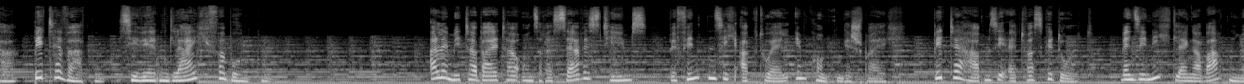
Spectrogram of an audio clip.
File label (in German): Telefonansagen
